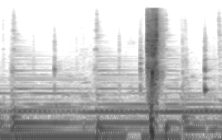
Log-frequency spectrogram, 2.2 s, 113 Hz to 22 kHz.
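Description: Hasselblad 500CM medium-format film camera firing once: a single sharp shutter-and-mirror clack about one and a half seconds in, over background acoustic guitar music.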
